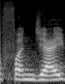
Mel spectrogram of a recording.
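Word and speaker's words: fungi: Bacteria है, फंगी है, इसको फंजाई भी कहते हैं, है ना, प्रोनाउंसिएशन इसका जो है फंजाई भी है।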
